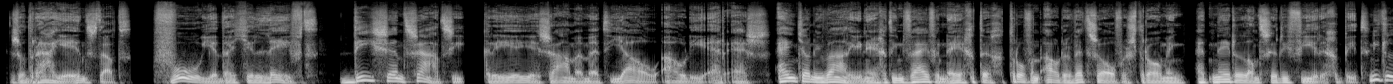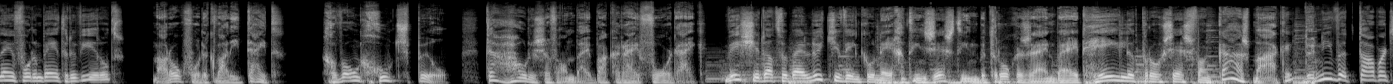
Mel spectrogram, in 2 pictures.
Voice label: dutch commercial; The Netherlands

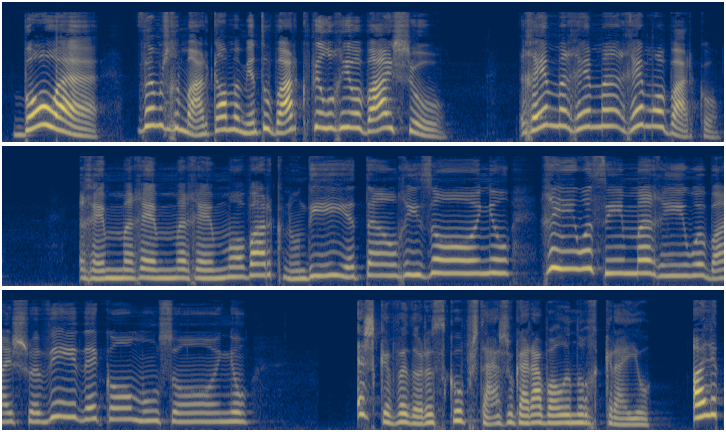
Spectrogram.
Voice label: portuguese animation

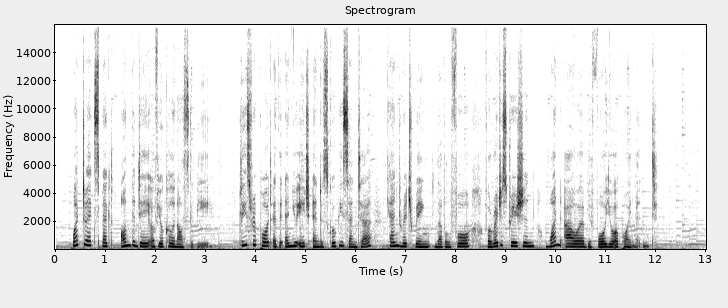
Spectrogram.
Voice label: english singapore medical narration

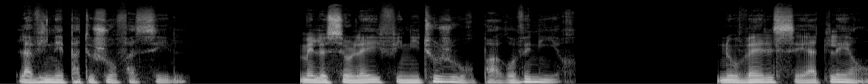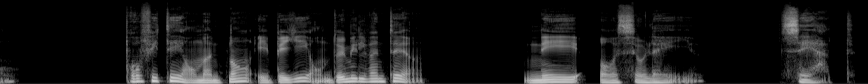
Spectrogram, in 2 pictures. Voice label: french corporate videos

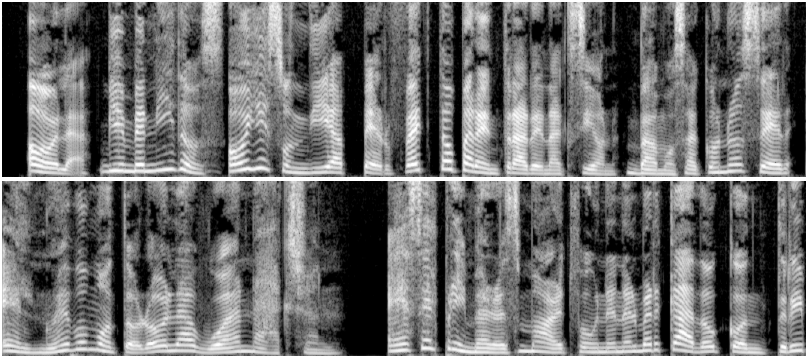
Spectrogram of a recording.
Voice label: spanish latin american corporate videos

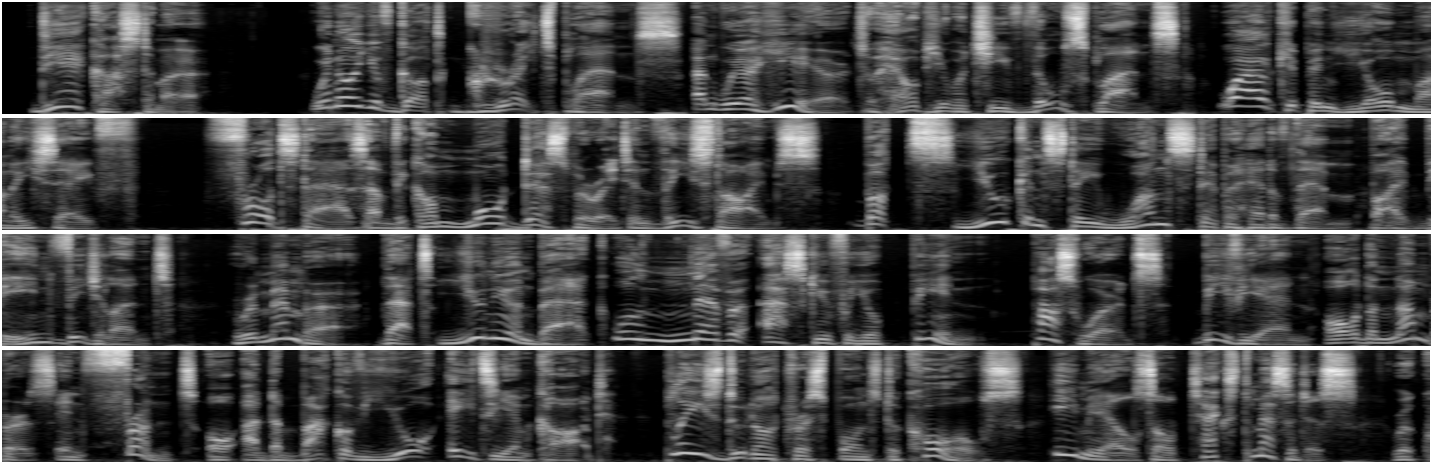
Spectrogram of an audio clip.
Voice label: english african corporate videos

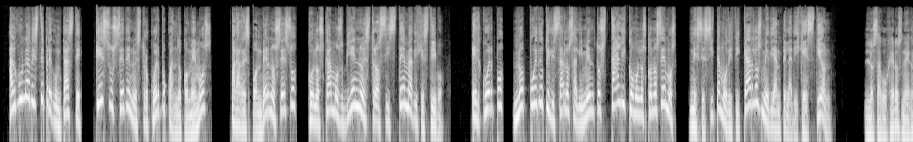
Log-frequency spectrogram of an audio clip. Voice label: spanish latin american commercial

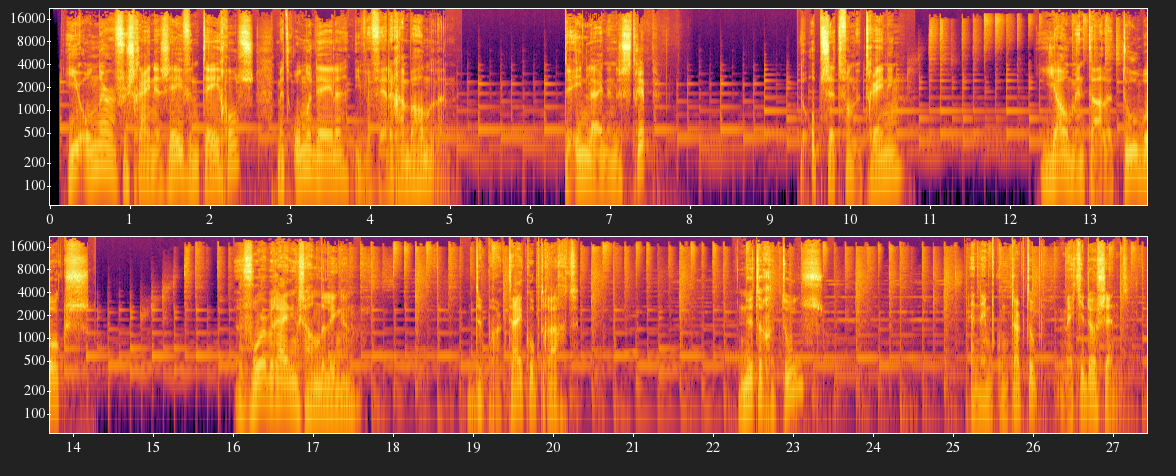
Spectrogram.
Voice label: dutch e-learning

